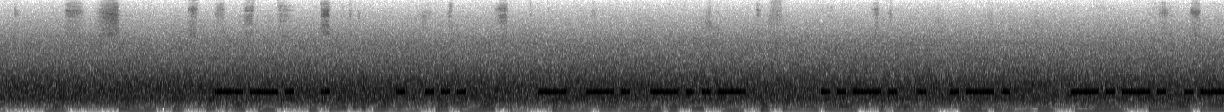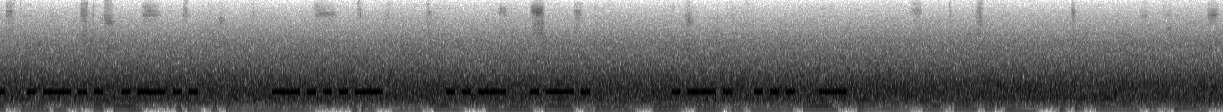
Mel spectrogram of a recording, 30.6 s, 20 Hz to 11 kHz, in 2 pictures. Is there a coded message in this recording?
Yes: Morse code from 2.6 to 25.9 s, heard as a keyed tone, hand-sent with a paddle, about 12 wpm, 620 Hz, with heavy radio static, a narrow filter and speech in English. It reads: GE ES TNX FER CALL <BT> UR RST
